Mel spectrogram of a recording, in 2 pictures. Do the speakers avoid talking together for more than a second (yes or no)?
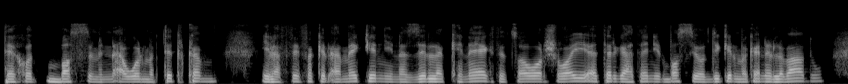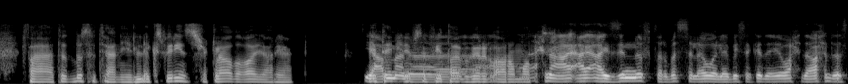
no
